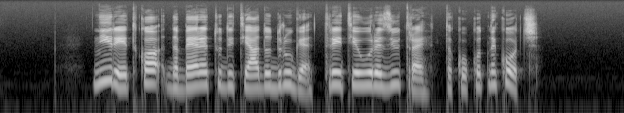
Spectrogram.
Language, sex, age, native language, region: Slovenian, female, 30-49, Slovenian, Central Slovenia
